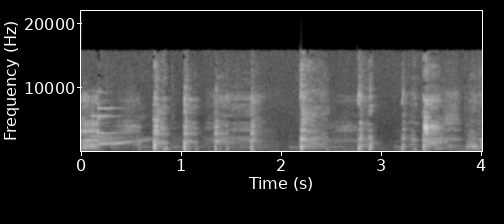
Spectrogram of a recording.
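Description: Several put-on coughs from a girl feigning illness, each a short sharp burst a fraction of a second long, spread across a few seconds.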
